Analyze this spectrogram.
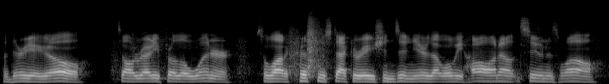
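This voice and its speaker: A man's voice: mid-range voice, level tone, fairly quick, darkish tone, clean tone. A man chatting casually and upbeat in a vlog as he tidies his garage and studio, rambling through asides. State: out of breath. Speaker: vlogger.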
